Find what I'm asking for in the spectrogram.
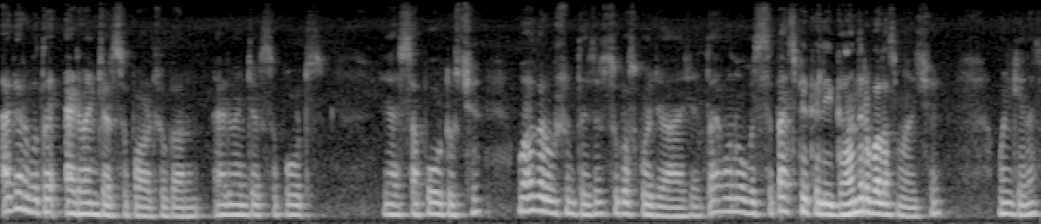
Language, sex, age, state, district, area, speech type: Kashmiri, male, 45-60, Jammu and Kashmir, Ganderbal, urban, spontaneous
